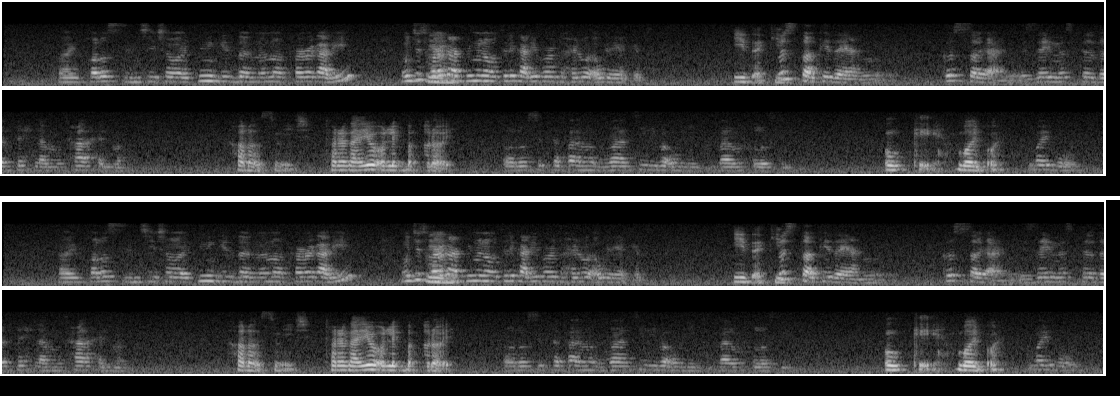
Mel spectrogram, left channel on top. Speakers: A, on the left; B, on the right.
A: طيب خلاص انتي شوقتيني جدا ان انا اتفرج عليه وانتي اتفرجي
B: امم
A: على الفيلم اللي انا قلت لك عليه برضه حلو قوي هيعجبك
B: اكيد اكيد
A: قصة كده يعني قصة يعني ازاي الناس تقدر تحلم وتحقق حلمها
B: خلاص ماشي اتفرج عليه
A: ماشي
B: واقولك
A: خلاص.
B: برضه رأيي
A: خلاص اتفقنا ابعتيلي بقى قوليلي بعد ما تخلصي
B: اوكي باي باي
A: باي باي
